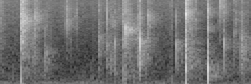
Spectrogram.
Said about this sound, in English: Now, do not applaud in unison. That is collectivist. We will now applaud unmoved and unnoticed by the applauders around us.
